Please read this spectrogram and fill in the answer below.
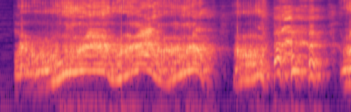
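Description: A loud growling roar standing in for the MGM lion's roar, its pitch wavering up and down for a couple of seconds. After a brief break come shorter, choppier roars near the end.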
